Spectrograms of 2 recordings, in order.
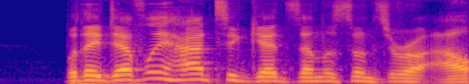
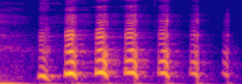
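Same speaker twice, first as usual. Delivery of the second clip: high squeaky laugh; 3 dB louder than usual. Real, not acted. High laugh at the meme fix.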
